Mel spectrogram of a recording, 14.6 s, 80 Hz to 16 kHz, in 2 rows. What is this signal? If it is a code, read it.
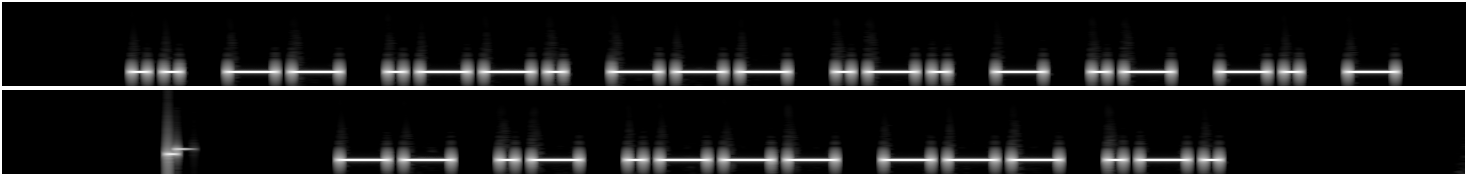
Morse code, heard as a keyed tone, about 15 wpm, 700 Hz. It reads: IMPORTANT MAJOR
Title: Sentences from Top 600 Words - New Word Drill - 15wpm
